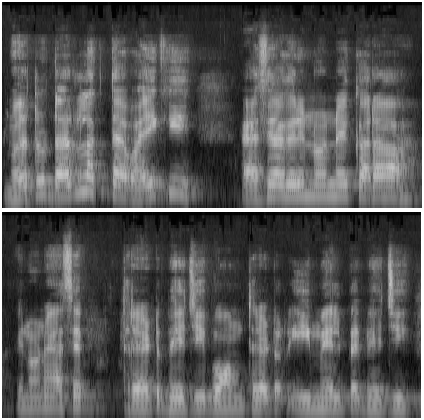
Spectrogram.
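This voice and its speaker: A man in his thirties with a voice on the high side delivers a stand-up comedy set in a comedy club at normal speed and a steady tone. He teases the audience and judges and acts out quotes in other voices.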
